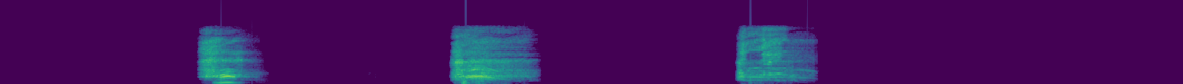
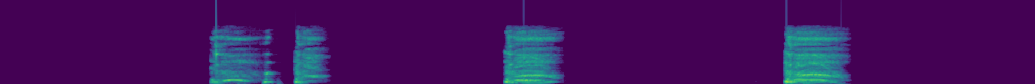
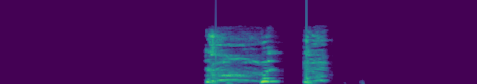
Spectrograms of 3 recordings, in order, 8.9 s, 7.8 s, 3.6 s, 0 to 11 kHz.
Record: exhalation_length: 8.9 s
exhalation_amplitude: 23768
exhalation_signal_mean_std_ratio: 0.26
three_cough_length: 7.8 s
three_cough_amplitude: 26131
three_cough_signal_mean_std_ratio: 0.3
cough_length: 3.6 s
cough_amplitude: 27402
cough_signal_mean_std_ratio: 0.26
survey_phase: beta (2021-08-13 to 2022-03-07)
age: 45-64
gender: Female
wearing_mask: 'No'
symptom_headache: true
symptom_onset: 5 days
smoker_status: Never smoked
respiratory_condition_asthma: false
respiratory_condition_other: false
recruitment_source: REACT
submission_delay: 2 days
covid_test_result: Positive
covid_test_method: RT-qPCR
covid_ct_value: 31.0
covid_ct_gene: N gene
influenza_a_test_result: Negative
influenza_b_test_result: Negative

